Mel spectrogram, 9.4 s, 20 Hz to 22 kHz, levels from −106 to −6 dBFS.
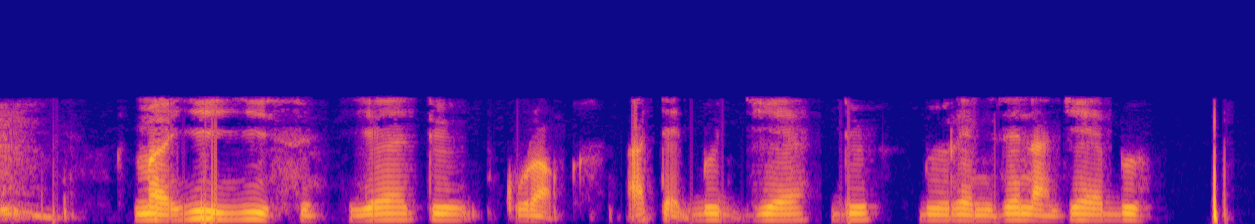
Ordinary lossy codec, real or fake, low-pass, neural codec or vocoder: AAC, 24 kbps; real; 3.6 kHz; none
